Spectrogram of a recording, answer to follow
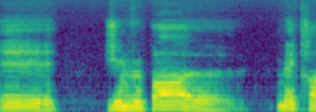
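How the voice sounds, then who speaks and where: A man's medium-pitched voice, dark and mellow, in a flat monotone. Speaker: YouTuber, religious commentator. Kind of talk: monologue rant. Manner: slow, soft-spoken.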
